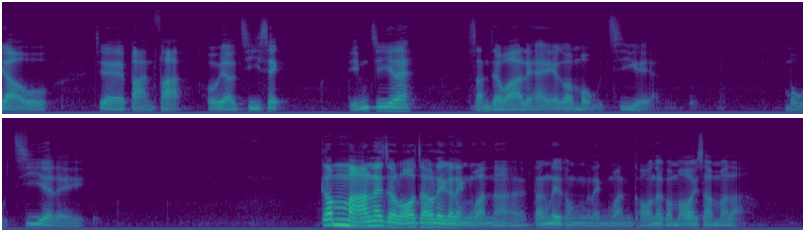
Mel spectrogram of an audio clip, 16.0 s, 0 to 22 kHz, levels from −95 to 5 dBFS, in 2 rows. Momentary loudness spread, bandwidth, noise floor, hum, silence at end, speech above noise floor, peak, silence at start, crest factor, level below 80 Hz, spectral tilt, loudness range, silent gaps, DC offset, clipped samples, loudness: 20 LU; 13 kHz; -72 dBFS; none; 0.65 s; 30 dB; -16 dBFS; 0 s; 28 dB; -72 dBFS; -5.5 dB/octave; 17 LU; none; under 0.1%; under 0.1%; -41 LUFS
